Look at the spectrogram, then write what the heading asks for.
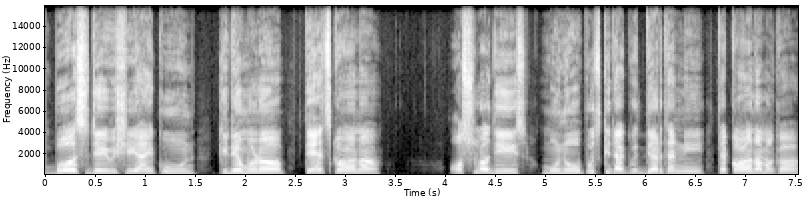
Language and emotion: Goan Konkani, surprised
